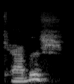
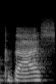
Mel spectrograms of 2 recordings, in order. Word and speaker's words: Kabash: I see Kabish. Is that how you say it? It's Kabash.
